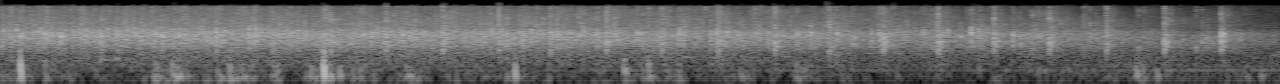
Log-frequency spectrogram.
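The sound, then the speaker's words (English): An audience applauding steadily at the close of a question session after a talk on quantum mechanics, dense overlapping claps sustained at an even level for several seconds without any talking. “Well then, I think we're closing this and have a nice applause again”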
